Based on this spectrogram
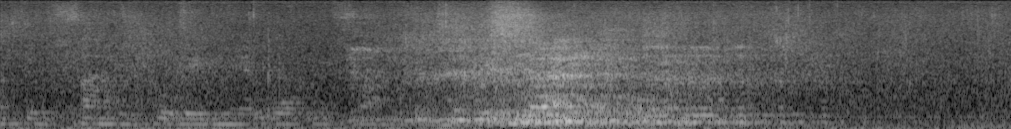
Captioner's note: laughter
